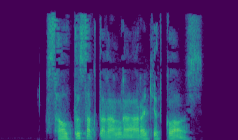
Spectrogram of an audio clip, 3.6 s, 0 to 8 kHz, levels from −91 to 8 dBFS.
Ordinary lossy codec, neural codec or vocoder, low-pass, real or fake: MP3, 32 kbps; codec, 16 kHz, 16 kbps, FunCodec, trained on LibriTTS, 50 frames a second; 7.2 kHz; fake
